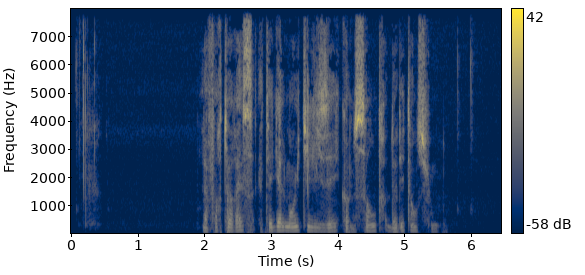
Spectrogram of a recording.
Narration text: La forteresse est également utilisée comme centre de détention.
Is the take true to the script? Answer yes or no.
yes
